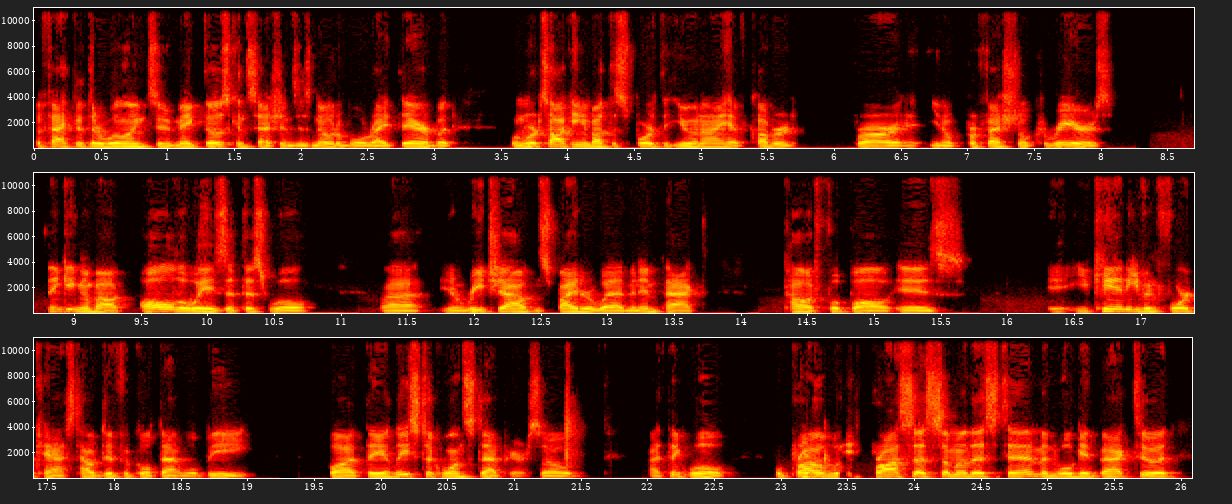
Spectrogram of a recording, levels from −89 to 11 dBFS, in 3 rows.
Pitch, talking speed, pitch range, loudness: 130 Hz, 200 wpm, 120-140 Hz, -20 LUFS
